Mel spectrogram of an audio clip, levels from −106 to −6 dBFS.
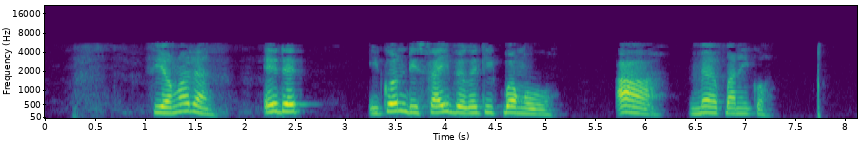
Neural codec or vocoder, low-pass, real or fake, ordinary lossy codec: none; 5.4 kHz; real; AAC, 32 kbps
